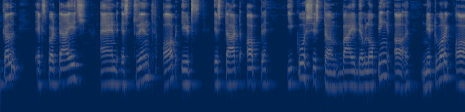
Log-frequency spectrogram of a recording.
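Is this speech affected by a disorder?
No.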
